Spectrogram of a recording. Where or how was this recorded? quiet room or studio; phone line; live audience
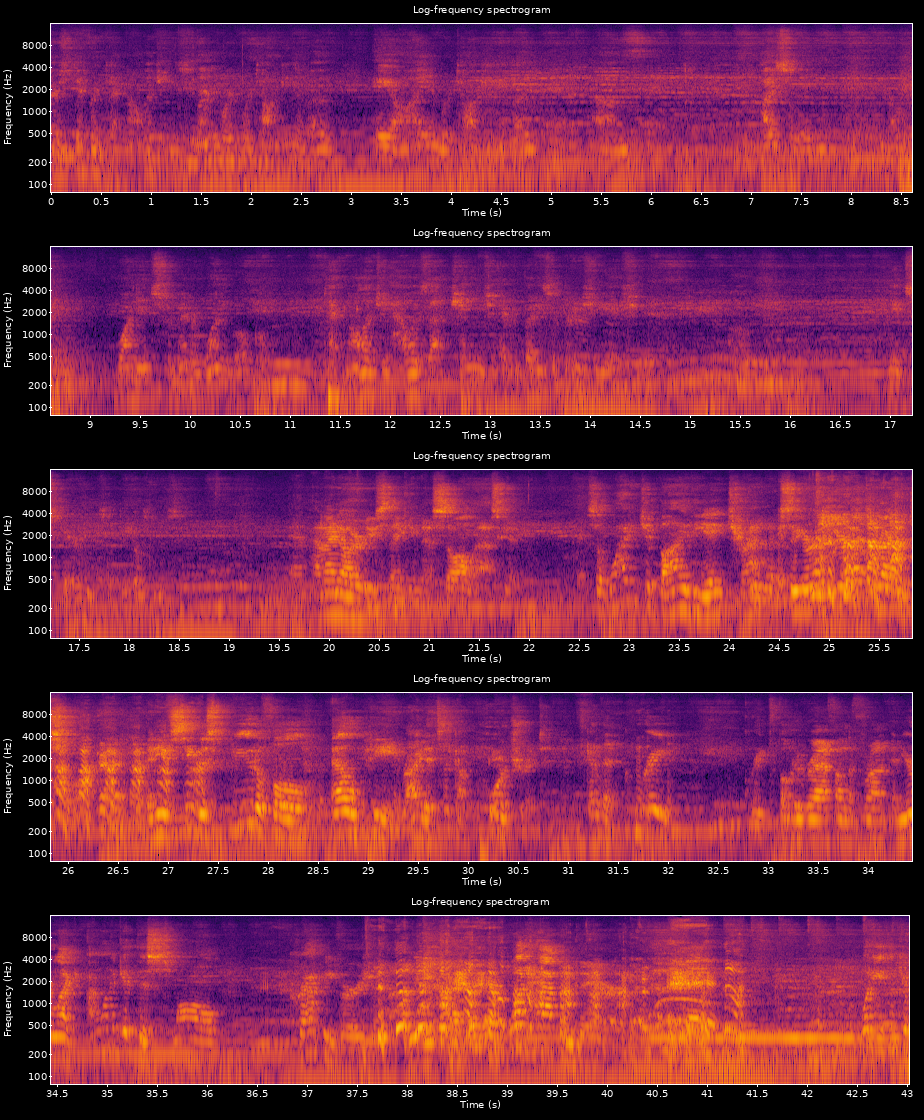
live audience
